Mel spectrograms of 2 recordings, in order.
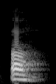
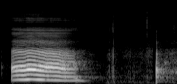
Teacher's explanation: On marque un coup d'arrêt. C'est ce qu'on appelle un coup de glotte. A, alors que le alif sans le hamza se prononce A.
